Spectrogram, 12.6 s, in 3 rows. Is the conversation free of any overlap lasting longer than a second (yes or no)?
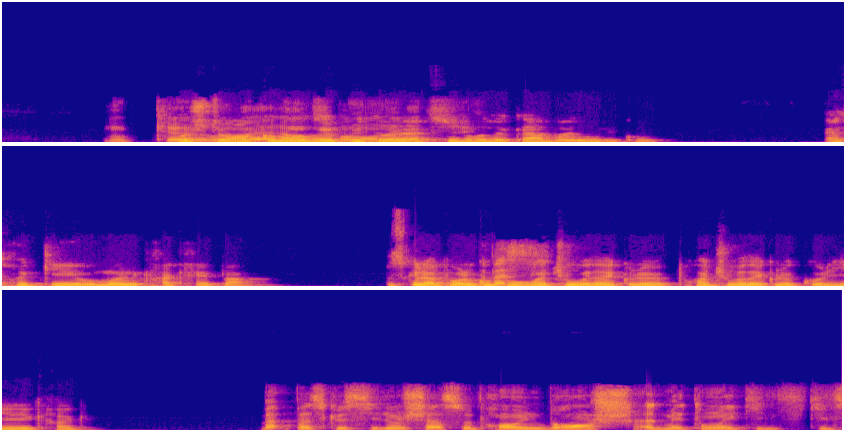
no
